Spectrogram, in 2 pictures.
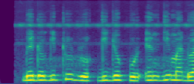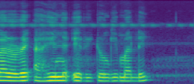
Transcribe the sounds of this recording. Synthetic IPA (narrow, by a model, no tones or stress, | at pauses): bedoɡɪtudoɡɪd͡ʒopuɾɛnɡɪmadwaɾɔɾɛʔaɦɪɲɛʔeɾitoŋɡɪmalɪ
